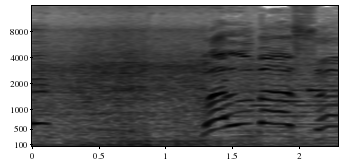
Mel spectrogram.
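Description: A moving vehicle's engine and road noise rumbling steadily, with a person calling out in a rising voice near the end.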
